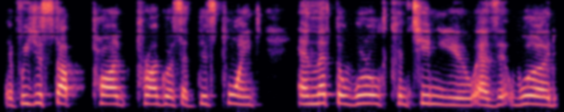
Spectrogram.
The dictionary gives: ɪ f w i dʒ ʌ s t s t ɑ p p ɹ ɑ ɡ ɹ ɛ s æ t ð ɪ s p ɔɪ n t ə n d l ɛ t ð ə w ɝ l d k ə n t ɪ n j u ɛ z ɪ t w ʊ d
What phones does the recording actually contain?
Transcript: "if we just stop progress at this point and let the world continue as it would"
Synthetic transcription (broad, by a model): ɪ f w i dʒ ʌ s t s t ɑ p p ɹ ɑ ɡ ɹ ɛ s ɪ t ð ɪ s p ɔɪ n t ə n l ɛ t ð ə w ɝ l d k ə n t ɪ n j u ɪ z ɪ t w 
